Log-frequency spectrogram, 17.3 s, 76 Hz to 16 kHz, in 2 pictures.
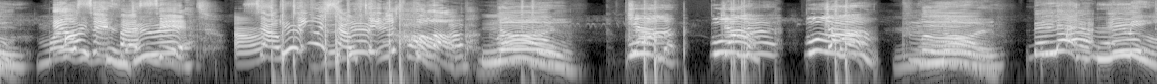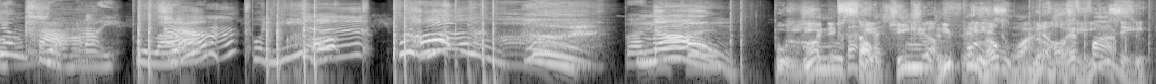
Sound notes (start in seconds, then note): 12.6 sigh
